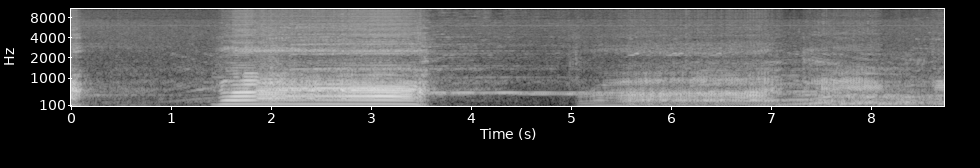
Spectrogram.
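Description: A person's deep, drawn-out roaring groan lasting about two seconds, its pitch sagging as it cuts off. A single steady held tone follows, then a quieter mixed sound.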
